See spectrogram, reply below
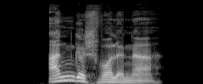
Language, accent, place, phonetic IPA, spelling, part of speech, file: German, Germany, Berlin, [ˈanɡəˌʃvɔlənɐ], angeschwollener, adjective, De-angeschwollener.ogg
- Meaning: inflection of angeschwollen: 1. strong/mixed nominative masculine singular 2. strong genitive/dative feminine singular 3. strong genitive plural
